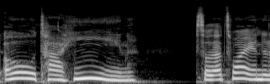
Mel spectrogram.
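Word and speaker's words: Tajín: did you get the name Tajin Queen just the like the ingredient yeah hmm but I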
